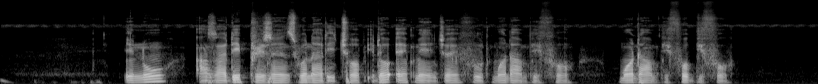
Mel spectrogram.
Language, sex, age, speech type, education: Nigerian Pidgin, male, 15-29, spontaneous, tertiary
